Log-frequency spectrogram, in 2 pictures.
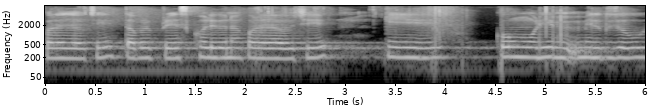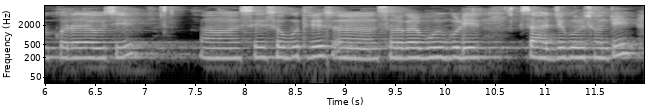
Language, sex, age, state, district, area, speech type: Odia, female, 18-30, Odisha, Boudh, rural, spontaneous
